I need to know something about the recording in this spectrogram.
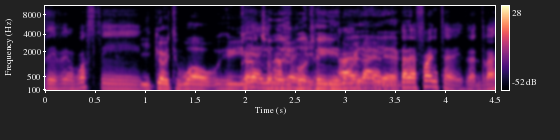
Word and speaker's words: De La Fuente: De La Fuente. Did I say it right? Yeah, he did. De La Fuente.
